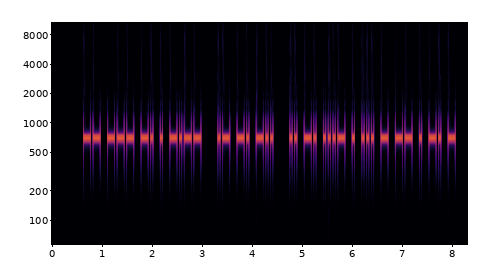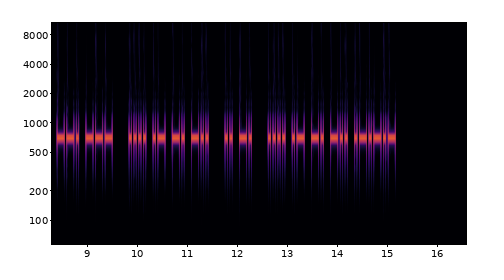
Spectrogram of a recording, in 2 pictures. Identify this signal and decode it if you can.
Morse code, heard as a keyed tone, about 25 wpm, 700 Hz. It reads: MONEY AND INVESTMENT GO HAND IN HAND.
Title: Sentences from Top 1000 Words - Review Part 4 - 25wpm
